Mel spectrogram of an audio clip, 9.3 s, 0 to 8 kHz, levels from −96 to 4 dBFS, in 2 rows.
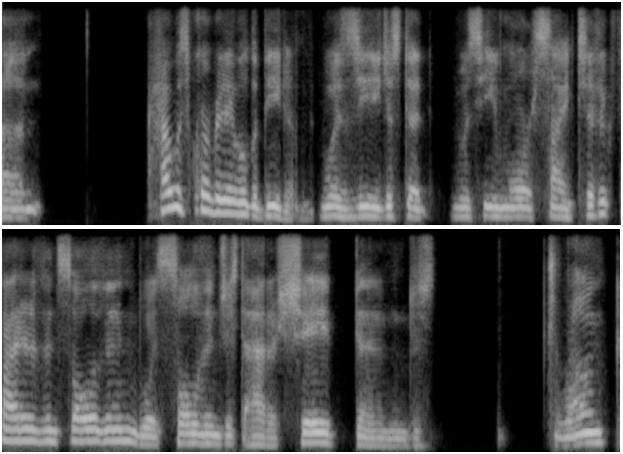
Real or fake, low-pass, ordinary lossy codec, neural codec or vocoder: fake; 7.2 kHz; Opus, 64 kbps; codec, 16 kHz, 2 kbps, FreqCodec, smaller model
